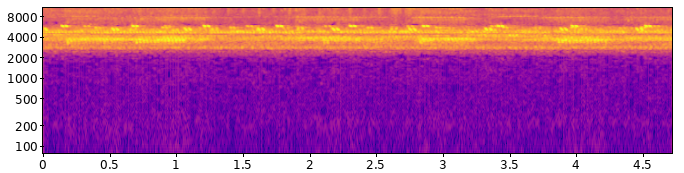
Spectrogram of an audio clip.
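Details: Chirping crickets at night in a summer forest: steady shrill trilling from many insects, with distinct bright chirps repeating every second or so over a constant buzz.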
